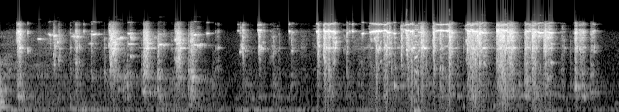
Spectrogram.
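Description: Dry, ungreased crank handles on a milling machine's rotary table squeaking over and over as they are turned: a rapid, irregular run of short high-pitched squeals of metal rubbing on metal, wanting grease.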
